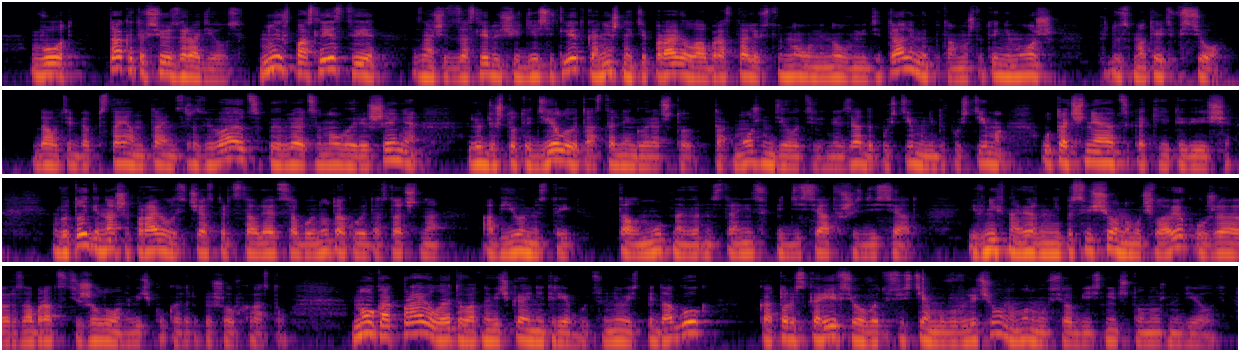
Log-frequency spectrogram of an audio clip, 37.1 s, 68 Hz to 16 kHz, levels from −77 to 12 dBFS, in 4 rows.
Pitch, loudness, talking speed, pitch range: 125 Hz, -25 LUFS, 185 wpm, 115-140 Hz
